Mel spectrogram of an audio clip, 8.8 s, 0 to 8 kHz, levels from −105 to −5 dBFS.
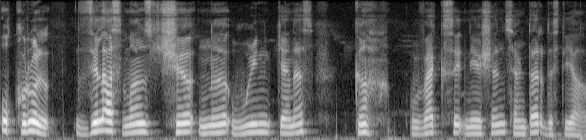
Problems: none marked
